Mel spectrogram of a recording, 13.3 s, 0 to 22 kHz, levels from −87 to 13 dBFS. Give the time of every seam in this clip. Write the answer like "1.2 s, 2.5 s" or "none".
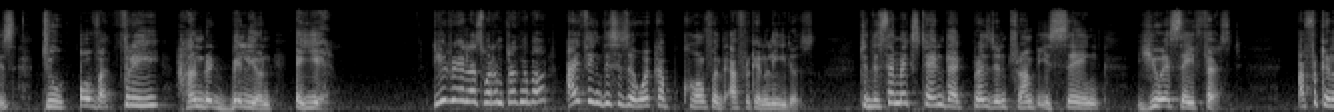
5.5 s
